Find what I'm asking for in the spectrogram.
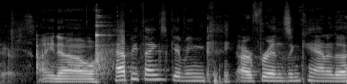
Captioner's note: laugh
